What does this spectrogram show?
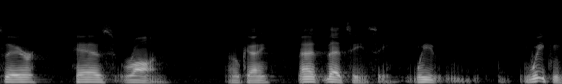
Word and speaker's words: Hezron: And so here we've got Hezron, and if you just think, you know, about syllables there, Hezron.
